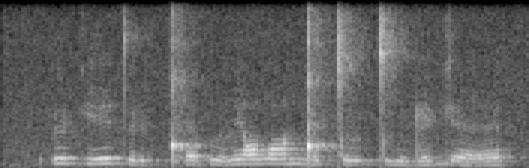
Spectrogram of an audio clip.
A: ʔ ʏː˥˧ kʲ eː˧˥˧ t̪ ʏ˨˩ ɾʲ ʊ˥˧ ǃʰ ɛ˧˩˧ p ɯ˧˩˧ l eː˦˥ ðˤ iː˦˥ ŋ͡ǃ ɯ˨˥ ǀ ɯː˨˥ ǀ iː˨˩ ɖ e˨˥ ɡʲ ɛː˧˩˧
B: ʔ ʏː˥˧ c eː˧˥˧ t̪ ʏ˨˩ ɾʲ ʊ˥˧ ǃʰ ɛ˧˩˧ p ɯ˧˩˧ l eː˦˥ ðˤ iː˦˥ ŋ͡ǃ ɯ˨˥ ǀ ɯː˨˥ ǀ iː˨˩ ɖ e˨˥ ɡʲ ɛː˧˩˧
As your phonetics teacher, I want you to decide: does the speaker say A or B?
A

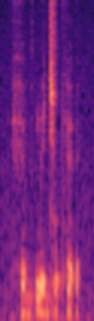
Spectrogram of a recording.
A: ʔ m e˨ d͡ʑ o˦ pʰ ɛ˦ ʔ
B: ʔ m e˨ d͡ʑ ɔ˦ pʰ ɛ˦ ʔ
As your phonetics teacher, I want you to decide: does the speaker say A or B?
A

